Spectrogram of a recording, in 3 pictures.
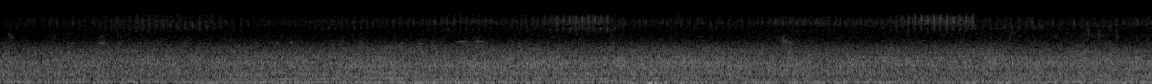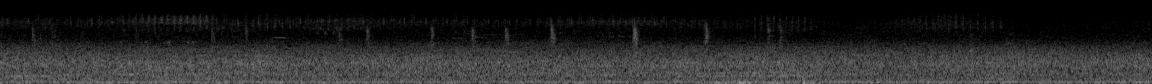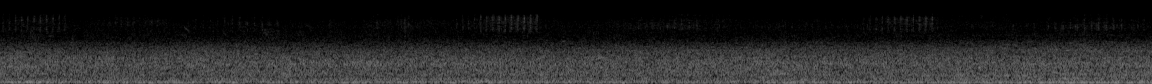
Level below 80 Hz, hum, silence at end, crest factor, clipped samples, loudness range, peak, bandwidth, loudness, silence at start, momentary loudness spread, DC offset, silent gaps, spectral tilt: -50 dBFS; none; 0 s; 16 dB; under 0.1%; 2 LU; -22 dBFS; 11.5 kHz; -38 LUFS; 0 s; 3 LU; under 0.1%; none; -4.5 dB/octave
